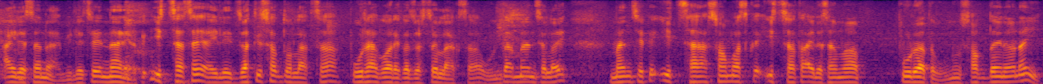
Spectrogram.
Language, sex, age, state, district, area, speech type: Nepali, male, 60+, West Bengal, Darjeeling, rural, spontaneous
